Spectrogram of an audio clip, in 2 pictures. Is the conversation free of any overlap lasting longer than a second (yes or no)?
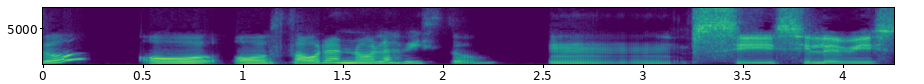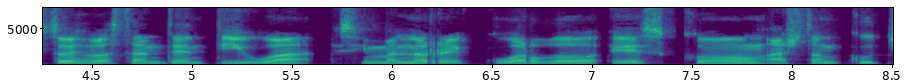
yes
